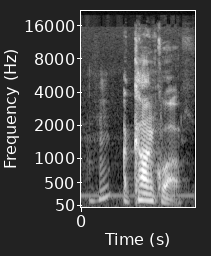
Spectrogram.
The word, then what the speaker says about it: Okonkwo: open quo open quo so I practice this it's chigozium Okonkwo a conquer I looked it up and I listened to somebody pronounce it because I'm like I'm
